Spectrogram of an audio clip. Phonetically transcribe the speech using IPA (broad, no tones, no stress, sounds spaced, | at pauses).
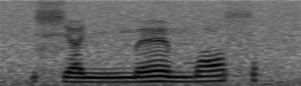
ɕ a ɲ m ɛ m ɔ sˤ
